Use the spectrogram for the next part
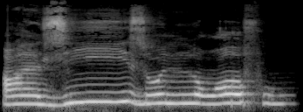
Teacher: عزيز Ayn should be from its makhraj. Z should be given 2 counts with the buzzing sound in it. · Your ra at the end should be heavy.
